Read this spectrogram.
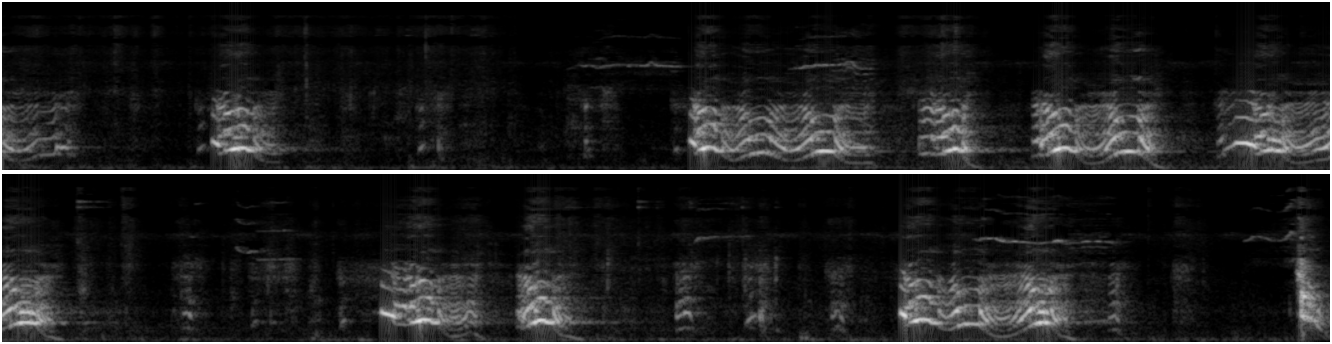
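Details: Five Redbone Coonhounds treeing a chipmunk in an oak tree, trying to drive it out; bursts of overlapping baying barks and wavering howls come in clusters every second or two, separated by short quiet gaps.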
